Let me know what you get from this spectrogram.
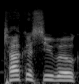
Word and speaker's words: Takotsubo: That's how you pronounce it, right, Charles? Is it Takotsubo? – There's the next t-shirt. – Yes. Right, the next there. T-shirt. Takotsubo cardiomyopathy.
